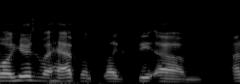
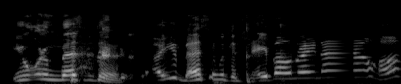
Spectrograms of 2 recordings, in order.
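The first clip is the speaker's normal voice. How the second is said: play-acted, heated, provoking angry taunt, pitched up; 7 semitones higher than usual. Recounting arguing with a girlfriend, retelling own angry arguing. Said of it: "whenever he gets angry".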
